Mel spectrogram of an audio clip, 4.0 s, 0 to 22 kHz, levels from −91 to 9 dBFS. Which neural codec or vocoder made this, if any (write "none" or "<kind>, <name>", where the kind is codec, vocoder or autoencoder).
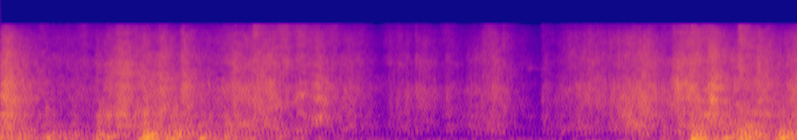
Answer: vocoder, Vocos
